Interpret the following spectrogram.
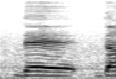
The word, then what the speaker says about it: Dan: Nord, qui est aujourd'hui dans notre pays, en Côte d'Ivoire, qui se fait appeler aujourd'hui les Dans, qui est une mauvaise prononciation de son nom véritable, qui est Dan.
